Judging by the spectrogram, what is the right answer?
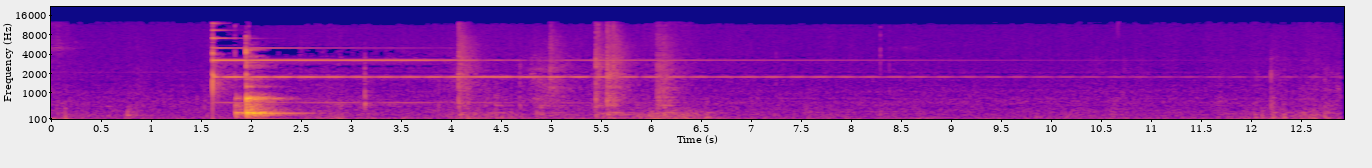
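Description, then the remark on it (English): A single bell is struck once and rings on with clear, sustained tones that slowly fade over many seconds, with a few soft knocks early on. “Just take the time and listen to the sound of the bell.”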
